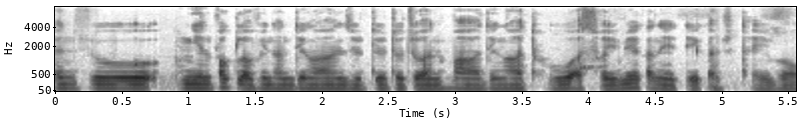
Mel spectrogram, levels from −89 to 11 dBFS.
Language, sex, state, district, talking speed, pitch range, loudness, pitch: Mizo, male, Mizoram, Aizawl, 290 wpm, 90-95 Hz, -18 LUFS, 90 Hz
